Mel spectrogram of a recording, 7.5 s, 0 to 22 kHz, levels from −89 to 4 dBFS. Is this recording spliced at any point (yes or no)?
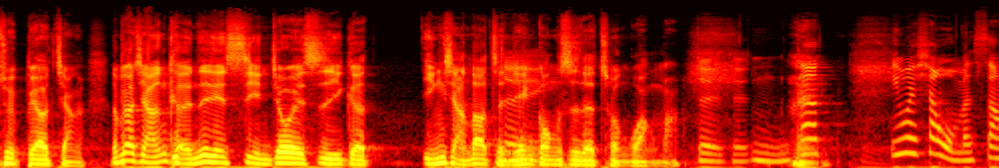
no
